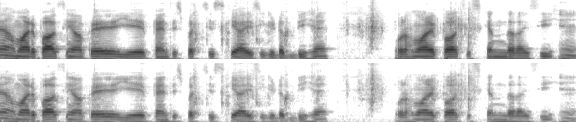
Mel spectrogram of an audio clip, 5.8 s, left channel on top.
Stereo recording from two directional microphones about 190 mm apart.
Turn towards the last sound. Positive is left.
turn(degrees=45)  # may be behind; listen again after turning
